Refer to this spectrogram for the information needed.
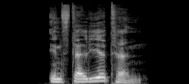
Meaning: inflection of installieren: 1. first/third-person plural preterite 2. first/third-person plural subjunctive II
- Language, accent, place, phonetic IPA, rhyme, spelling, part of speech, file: German, Germany, Berlin, [ɪnstaˈliːɐ̯tn̩], -iːɐ̯tn̩, installierten, adjective / verb, De-installierten.ogg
